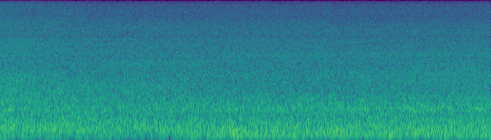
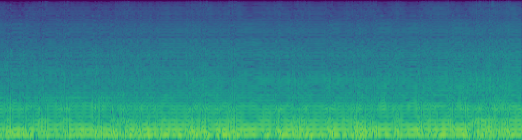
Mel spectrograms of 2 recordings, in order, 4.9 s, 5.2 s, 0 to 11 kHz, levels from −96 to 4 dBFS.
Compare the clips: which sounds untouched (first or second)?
first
